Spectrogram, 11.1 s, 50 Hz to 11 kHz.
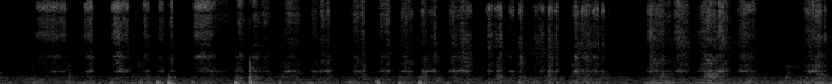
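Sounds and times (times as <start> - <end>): pencil scratching on paper: 0.5 - 11.0.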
